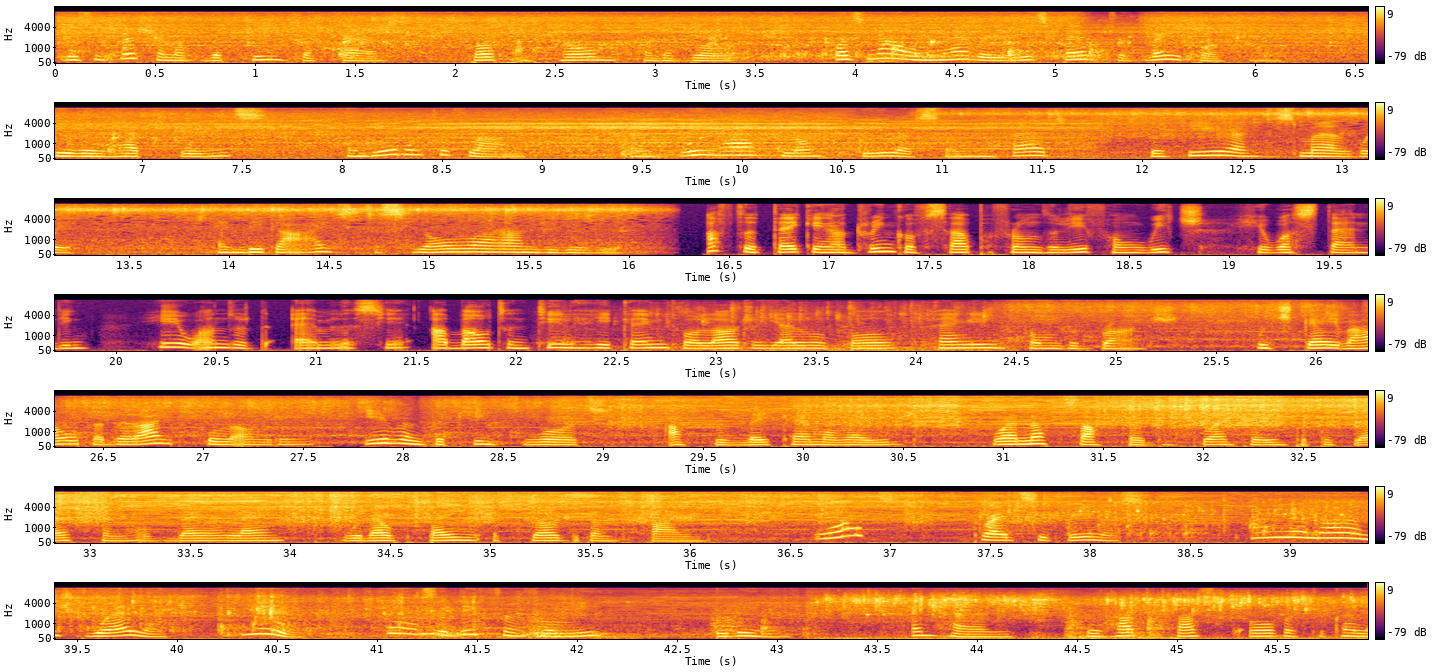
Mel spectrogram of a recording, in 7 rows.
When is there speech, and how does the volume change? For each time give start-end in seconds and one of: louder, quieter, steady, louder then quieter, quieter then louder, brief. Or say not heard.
0.0-45.9 steady.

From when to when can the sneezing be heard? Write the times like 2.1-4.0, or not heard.
not heard.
